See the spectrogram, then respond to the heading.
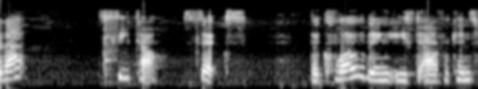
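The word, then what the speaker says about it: sita: the grassy savanna lands six is pronounced Seto can you say that Seto six the clothing East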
